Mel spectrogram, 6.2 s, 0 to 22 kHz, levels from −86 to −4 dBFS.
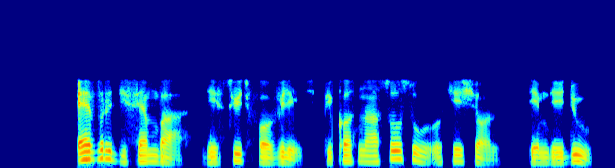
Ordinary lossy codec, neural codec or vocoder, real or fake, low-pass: none; none; real; 3.6 kHz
